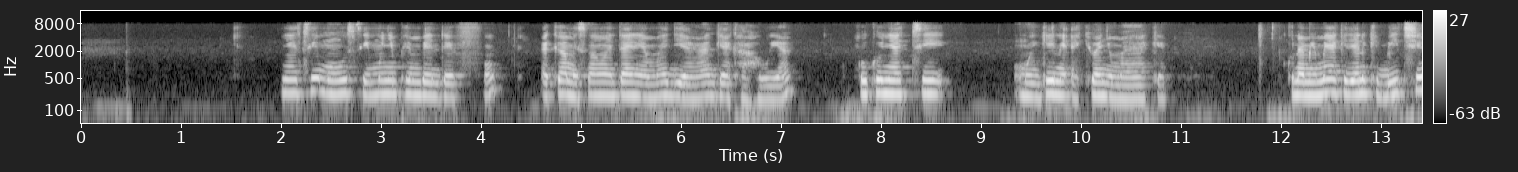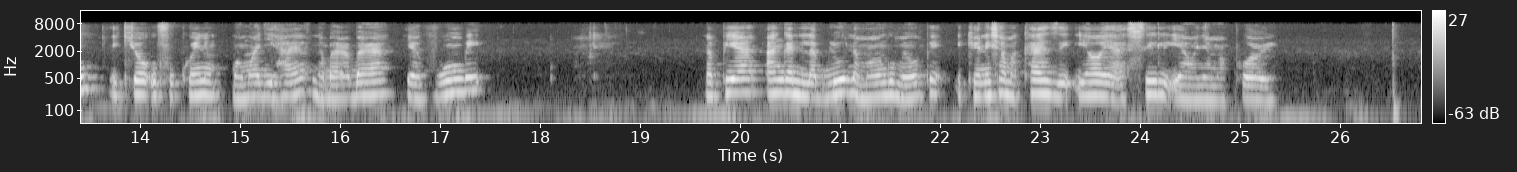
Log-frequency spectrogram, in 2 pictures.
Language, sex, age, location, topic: Swahili, female, 25-35, Dar es Salaam, agriculture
